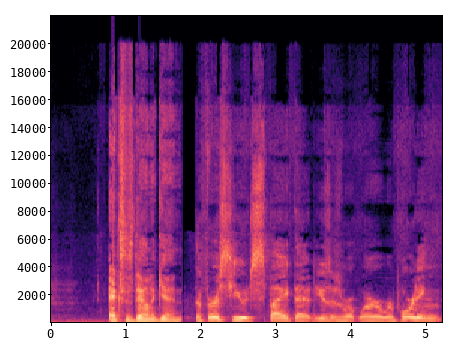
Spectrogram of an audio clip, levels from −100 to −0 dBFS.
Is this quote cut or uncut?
cut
